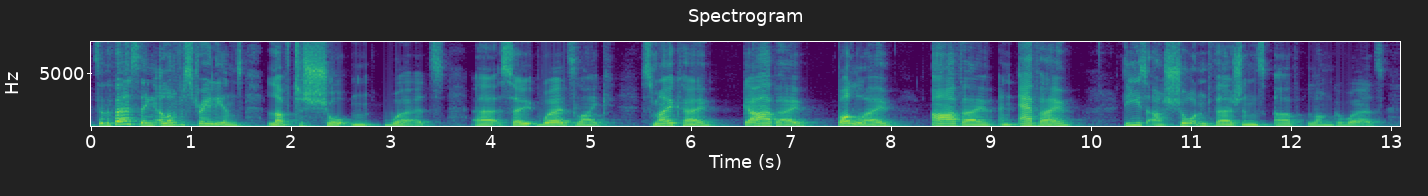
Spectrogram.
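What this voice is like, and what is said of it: Australian accent. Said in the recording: “You get to hear more of my wonderful Australian accent”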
